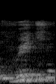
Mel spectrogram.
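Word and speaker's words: witch: अगर सी एच से पहले टी आता है लेटर सी एंड एच से पहले अगर टी आए तो टी यहां साइलेंट रहता है। जैसे डब्ल्यू आई टी सी एच सी एच से पहले टी आया यस सर इसको विच नहीं पढ़ेंगे बल्कि विच पढ़ेंगे। क्या पढ़ेंगे? विच यहां टी साइलेंट रहेगा।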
